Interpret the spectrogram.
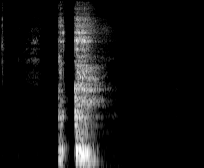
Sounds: Throat clearing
